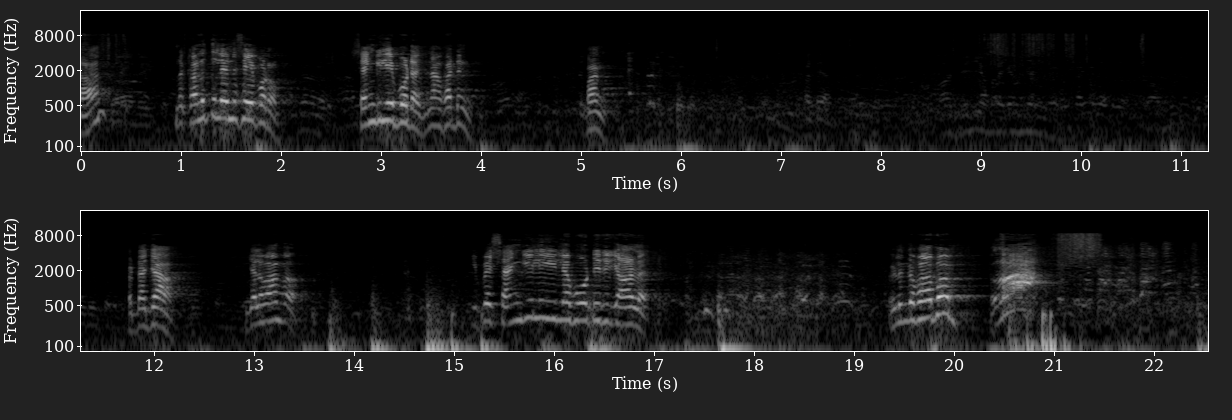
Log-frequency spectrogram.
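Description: A man speaks loudly and with animation through a microphone.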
